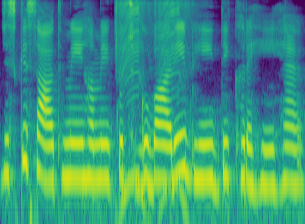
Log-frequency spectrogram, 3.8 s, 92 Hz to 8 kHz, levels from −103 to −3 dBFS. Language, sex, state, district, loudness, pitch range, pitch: Hindi, female, Punjab, Fazilka, -15 LUFS, 220-235 Hz, 230 Hz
